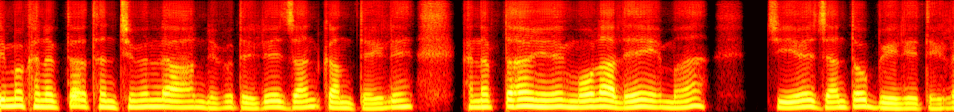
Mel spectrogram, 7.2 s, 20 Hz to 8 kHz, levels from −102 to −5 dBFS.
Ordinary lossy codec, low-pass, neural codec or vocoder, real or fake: none; none; codec, 16 kHz, 0.3 kbps, FocalCodec; fake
